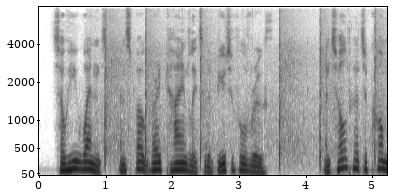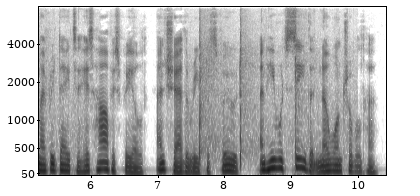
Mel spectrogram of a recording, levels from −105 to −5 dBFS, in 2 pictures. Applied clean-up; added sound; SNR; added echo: none; Gunshot, gunfire; 19 dB; none.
